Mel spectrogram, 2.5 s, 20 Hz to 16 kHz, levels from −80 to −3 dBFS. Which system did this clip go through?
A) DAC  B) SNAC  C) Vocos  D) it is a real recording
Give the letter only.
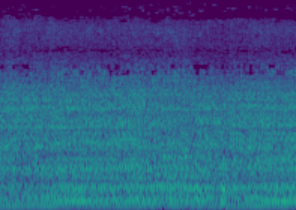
D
